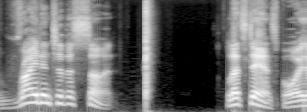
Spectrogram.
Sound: clap

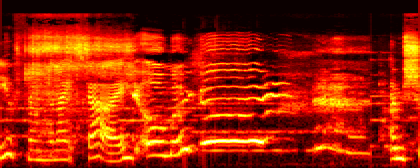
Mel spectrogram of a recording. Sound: snicker

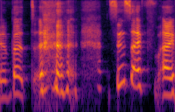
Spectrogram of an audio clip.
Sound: laughter

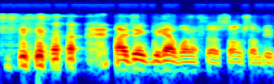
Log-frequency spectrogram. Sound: laughing

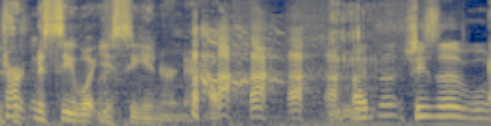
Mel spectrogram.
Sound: laughing

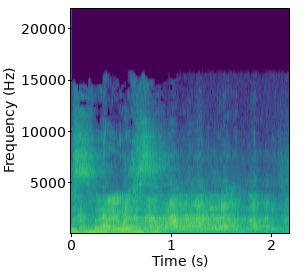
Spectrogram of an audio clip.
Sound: audience laughing

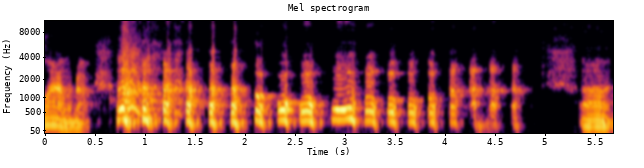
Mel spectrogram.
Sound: laughing

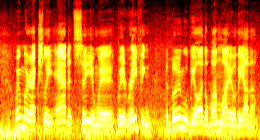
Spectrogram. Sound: none

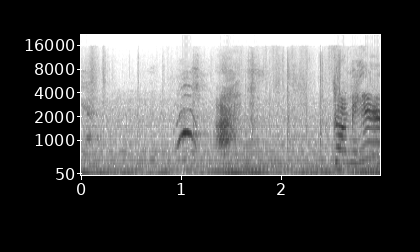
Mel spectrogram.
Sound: Julia screams

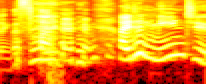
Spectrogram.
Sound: laughing

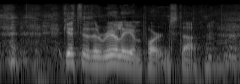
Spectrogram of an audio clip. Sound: laughing

